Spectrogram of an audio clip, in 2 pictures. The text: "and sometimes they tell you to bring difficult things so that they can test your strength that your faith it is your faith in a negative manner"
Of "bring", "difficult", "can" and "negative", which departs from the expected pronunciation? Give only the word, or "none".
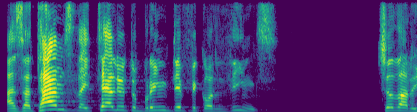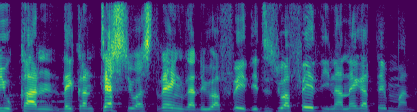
none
